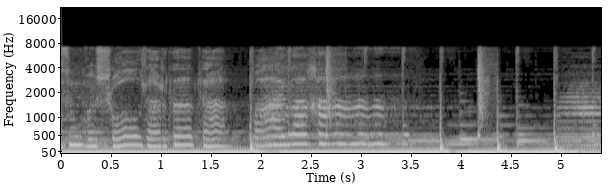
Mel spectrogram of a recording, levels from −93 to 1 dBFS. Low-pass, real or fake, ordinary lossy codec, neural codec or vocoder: 7.2 kHz; real; MP3, 64 kbps; none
